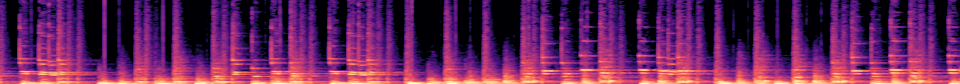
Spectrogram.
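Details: Bouncy, jingly children's-style tune with repeating plucked phrases and pauses between bars, with no animal calls.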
